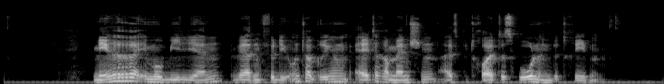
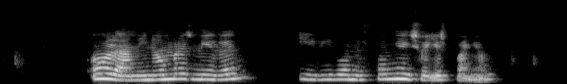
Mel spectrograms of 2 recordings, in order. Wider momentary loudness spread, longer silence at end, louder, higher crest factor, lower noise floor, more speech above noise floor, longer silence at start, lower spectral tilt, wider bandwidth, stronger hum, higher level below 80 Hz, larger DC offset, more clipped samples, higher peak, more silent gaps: second, 10 LU vs 13 LU; second, 0.15 s vs 0.75 s; second, -21 LUFS vs -17 LUFS; about the same, 20 dB vs 16 dB; second, -49 dBFS vs -75 dBFS; second, 28 dB vs 59 dB; about the same, 0.95 s vs 0.9 s; second, -5.5 dB/octave vs -7.5 dB/octave; first, 11.5 kHz vs 6.6 kHz; neither; first, -46 dBFS vs -70 dBFS; neither; neither; about the same, -2 dBFS vs -2 dBFS; neither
